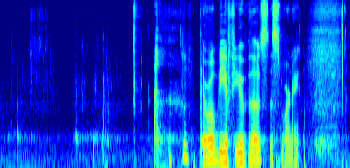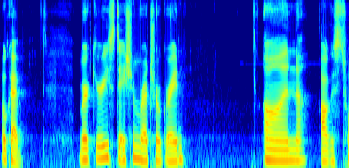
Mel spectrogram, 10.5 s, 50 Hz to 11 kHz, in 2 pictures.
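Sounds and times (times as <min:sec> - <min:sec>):
person sipping iced coffee with soft slurping: 0:00.0 - 0:02.8
speech: 0:02.8 - 0:05.7, 0:06.4 - 0:08.1, 0:09.2 - 0:10.4.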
